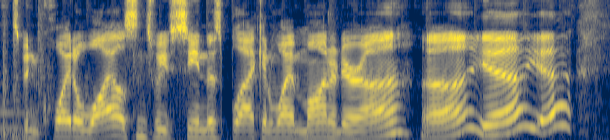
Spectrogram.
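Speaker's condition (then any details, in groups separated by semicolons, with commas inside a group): No condition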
